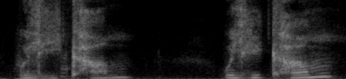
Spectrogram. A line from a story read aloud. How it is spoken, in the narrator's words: she whispered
